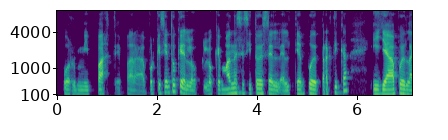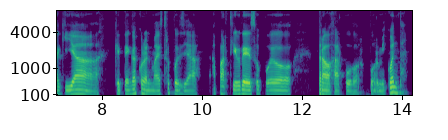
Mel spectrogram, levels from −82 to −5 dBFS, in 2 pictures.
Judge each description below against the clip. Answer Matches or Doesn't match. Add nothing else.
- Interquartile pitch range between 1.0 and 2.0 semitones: Doesn't match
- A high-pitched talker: Doesn't match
